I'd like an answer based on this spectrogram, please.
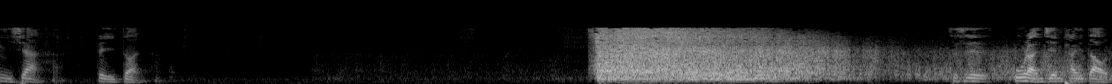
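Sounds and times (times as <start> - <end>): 
speech: 0.1 - 1.6, 9.5 - 11.1
thunder: 5.9 - 11.1.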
